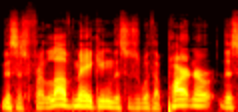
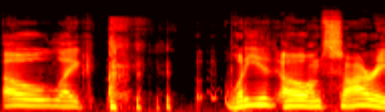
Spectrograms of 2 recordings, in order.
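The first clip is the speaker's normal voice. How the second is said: mock sympathetic, pitying tone; 3 semitones higher than usual. Retelling how people react on hearing the job: imitating a pitying voice. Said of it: "I can see in their voice of like".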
